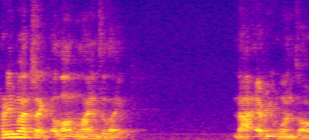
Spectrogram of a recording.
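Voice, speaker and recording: A man with an American accent, with noticeable background noise and audible room echo. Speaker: podcast co-host. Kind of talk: casual chat.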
